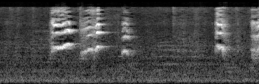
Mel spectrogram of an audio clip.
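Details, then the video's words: Pet cockatiel giving short squawky whistled calls, bright harmonic notes in a cluster near the start and then single sharp notes later, over a quiet room hiss. "This Cockatiel Has No Idea How Funny He Sounds!"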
